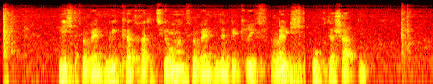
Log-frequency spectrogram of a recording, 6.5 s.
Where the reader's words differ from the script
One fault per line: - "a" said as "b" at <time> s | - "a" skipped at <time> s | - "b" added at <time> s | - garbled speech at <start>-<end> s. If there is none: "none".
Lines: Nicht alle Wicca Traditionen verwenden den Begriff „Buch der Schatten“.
- "alle" said as "verwenden" at 1.1 s
- garbled speech at 4.1-4.6 s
